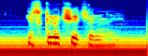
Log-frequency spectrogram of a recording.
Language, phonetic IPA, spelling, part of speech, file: Russian, [ɪsklʲʉˈt͡ɕitʲɪlʲnɨj], исключительный, adjective, Ru-исключительный.ogg
- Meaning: 1. exceptional 2. exclusive 3. extraordinary, excellent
